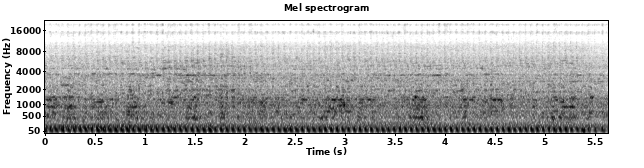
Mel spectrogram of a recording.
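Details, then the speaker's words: Honda Vario 125 scooter after repairing the TPS (throttle position sensor) instead of replacing it, fixing the MIL blinking 8 times and power loss: steady even idle, no misses, no MIL blink; normal after 3 days of use. "Setelah pemakaian selama 3 hari kedipan lampu mil sudah tidak muncul lagi dan motor sudah bisa normal kembali"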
